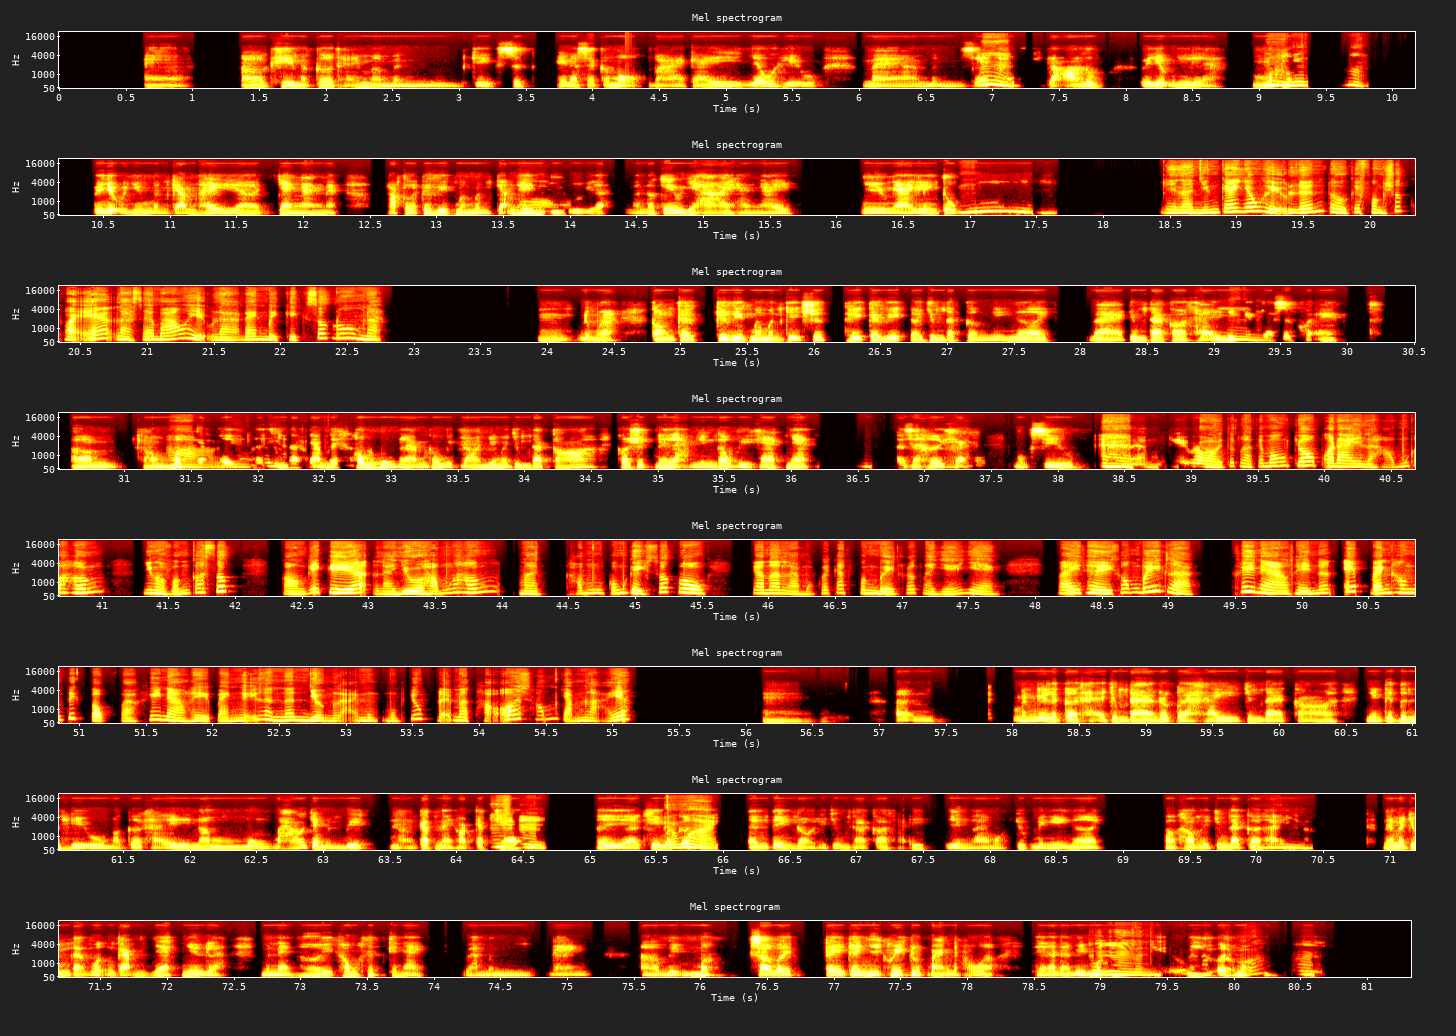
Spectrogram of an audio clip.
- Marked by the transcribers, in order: tapping; other background noise; chuckle; unintelligible speech
- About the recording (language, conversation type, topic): Vietnamese, podcast, Làm sao bạn duy trì kỷ luật khi không có cảm hứng?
